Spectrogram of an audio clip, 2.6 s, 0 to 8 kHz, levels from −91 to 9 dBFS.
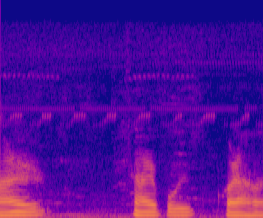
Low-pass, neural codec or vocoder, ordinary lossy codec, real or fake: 7.2 kHz; none; none; real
